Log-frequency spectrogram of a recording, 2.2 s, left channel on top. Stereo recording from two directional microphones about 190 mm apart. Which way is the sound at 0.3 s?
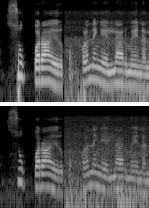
45° left (ahead or behind).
